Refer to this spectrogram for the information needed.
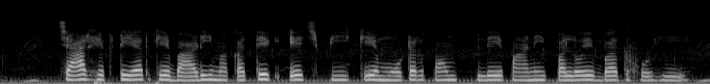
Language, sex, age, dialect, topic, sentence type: Chhattisgarhi, female, 18-24, Northern/Bhandar, agriculture, question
